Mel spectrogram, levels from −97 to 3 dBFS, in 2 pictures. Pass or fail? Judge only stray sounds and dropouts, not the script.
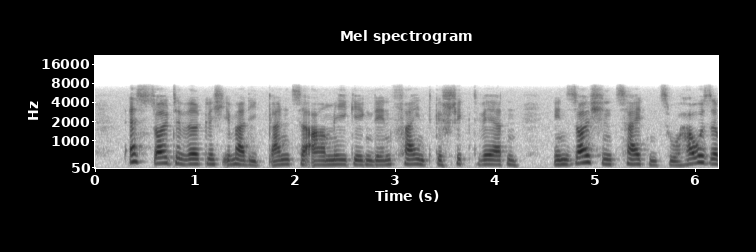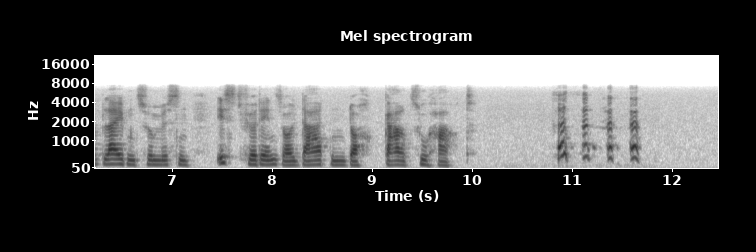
fail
